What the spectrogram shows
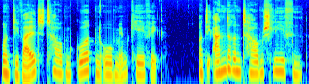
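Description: A woman reading a fairy tale aloud in a calm, even storytelling manner. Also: medium pitch, moderate pace.

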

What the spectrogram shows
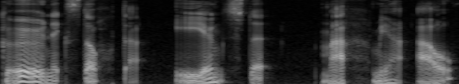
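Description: Woman as storybook frog: very slow, deep, gravelly croak, pleading. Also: animated, exaggerated voice. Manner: drawn-out, croaky, ends lines with quacks.

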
